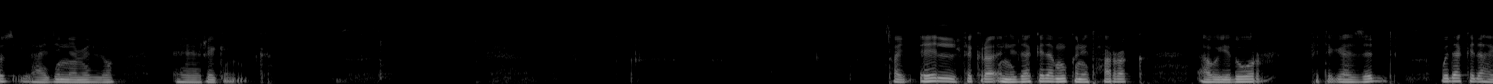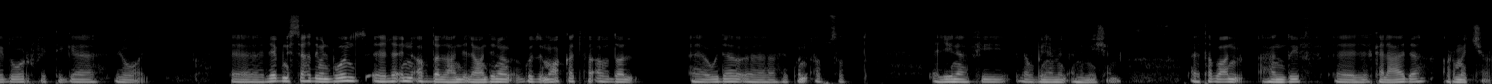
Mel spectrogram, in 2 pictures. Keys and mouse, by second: 0.4-2.0 middle drag, 2.3 alt+shift+middle drag, 2.7 alt+middle click, 3.5 ctrl+middle click, 3.9 alt+shift+middle click, 4.8 KP_3, 5.5 ctrl+middle click, 6.3 shift+d, 8.4 shift+middle drag, 8.9 alt+middle click, 9.4 alt+shift+middle drag, 10.0 ctrl+middle click, 10.4 click, 11.6-12.0 alt+middle drag, 13.2-13.5 middle drag, 13.8 middle click, 14.4 click, 14.8-15.1 middle drag, 15.7-16.9 alt+middle drag, 17.1 alt+shift+middle drag, 17.6 ctrl+alt+middle click, 18.2-19.0 middle drag, 19.2 shift+middle click, 21.0-22.6 middle drag, 22.9 shift+middle click, 23.6 KP_1, 24.5 shift+middle click, 25.1 KP_3, 25.9 shift+middle drag, 26.5 ctrl+middle click, 27.2 shift+right click, 27.6 shift+a.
